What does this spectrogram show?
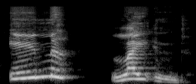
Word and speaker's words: enlightened: Even though it's spelled E N, it's really I N. It's enlightened.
